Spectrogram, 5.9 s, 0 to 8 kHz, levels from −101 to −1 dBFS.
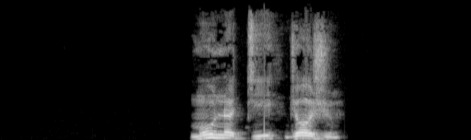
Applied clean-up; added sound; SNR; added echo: none; none; none; none.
